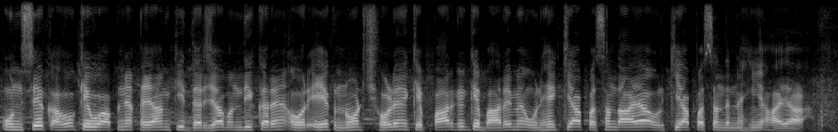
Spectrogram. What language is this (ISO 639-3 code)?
urd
